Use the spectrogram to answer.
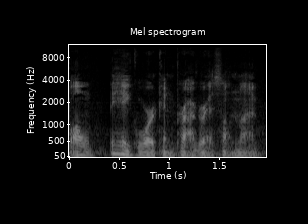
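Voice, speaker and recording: A man chatting casually on a radio show, who repeats himself and restarts halting phrases. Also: deep voice, breathy edge.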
